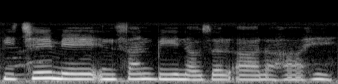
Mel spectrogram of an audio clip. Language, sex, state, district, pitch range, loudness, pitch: Hindi, female, Arunachal Pradesh, Lower Dibang Valley, 220-245 Hz, -12 LUFS, 235 Hz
